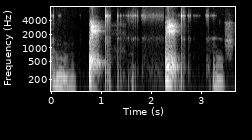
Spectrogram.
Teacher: hay una obstrucción Total no yo tengo que decir por ejemplo hay una obstrucción los dos labios tapan la salida del aire y ahí tenés tiene que hay una fuerza para reventar eso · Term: oclusión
